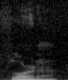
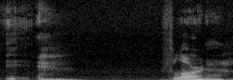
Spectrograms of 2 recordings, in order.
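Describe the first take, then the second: First: Said in the usual way. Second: Dramatic announcement. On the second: Real, not acted. Dramatic announcement of segment topic.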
